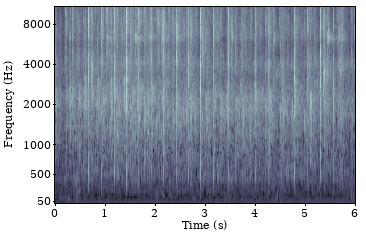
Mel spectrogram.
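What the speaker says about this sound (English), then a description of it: "A big round of applause for these guys." A small audience at a Business Sweden COP27 panel session gives a faint round of applause, a handful of distinct, fairly slow claps spread evenly, quiet and somewhat distant in the room.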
